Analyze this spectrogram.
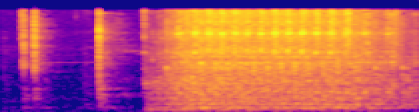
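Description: A sewing machine whirs as it stitches.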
